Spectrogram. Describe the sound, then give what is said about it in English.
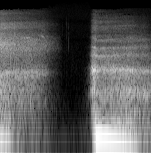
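Two long, deep belly breaths separated by a brief silence. The first is a soft, airy sigh; the second is louder, with a slight voiced tone, and trails off slowly. “I've been having trouble taking those deep breaths.”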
